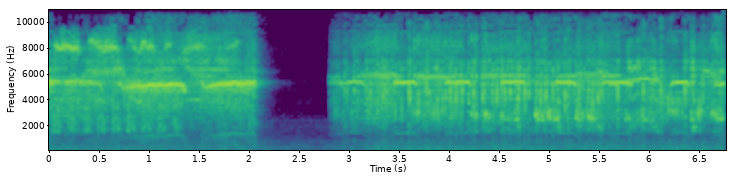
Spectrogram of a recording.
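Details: Swiftlet chicks heard with adult birds: dense, high-pitched buzzy twittering and thin sustained whistles, cut by a short silence after two seconds, then resuming as a steady shimmering chorus to the end.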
